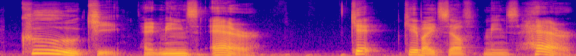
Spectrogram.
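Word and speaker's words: け: Ke. It's pronounced like ke in kelp.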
